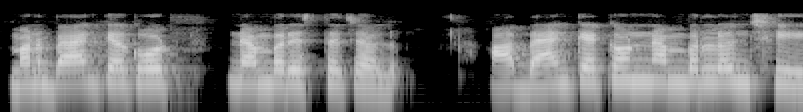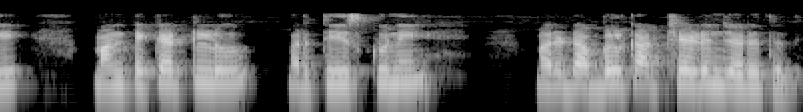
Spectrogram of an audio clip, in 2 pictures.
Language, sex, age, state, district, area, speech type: Telugu, female, 18-30, Andhra Pradesh, Guntur, rural, spontaneous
